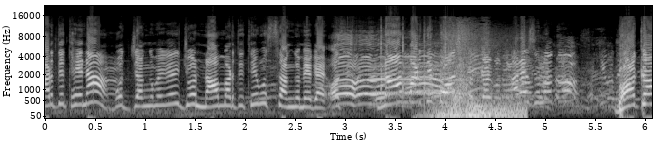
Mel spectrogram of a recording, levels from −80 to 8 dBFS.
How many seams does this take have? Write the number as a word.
one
